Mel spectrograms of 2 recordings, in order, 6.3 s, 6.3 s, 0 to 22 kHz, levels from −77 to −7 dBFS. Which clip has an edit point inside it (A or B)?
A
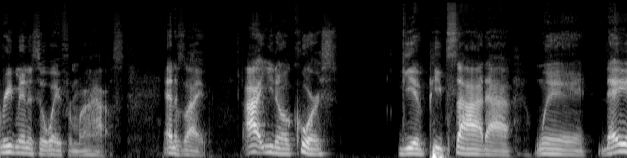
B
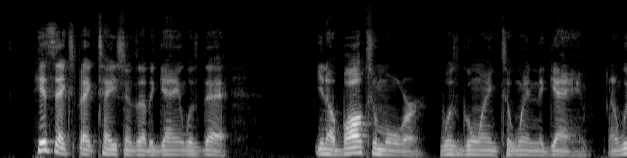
A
